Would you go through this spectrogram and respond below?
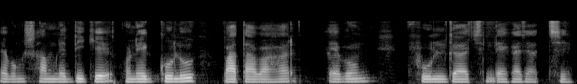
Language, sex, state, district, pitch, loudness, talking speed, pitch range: Bengali, male, Tripura, West Tripura, 130 Hz, -20 LUFS, 105 wpm, 125-135 Hz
